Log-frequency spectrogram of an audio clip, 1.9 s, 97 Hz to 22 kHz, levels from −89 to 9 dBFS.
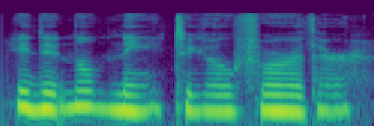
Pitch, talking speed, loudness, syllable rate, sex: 200 Hz, 225 wpm, -14 LUFS, 4.7 syllables/s, female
